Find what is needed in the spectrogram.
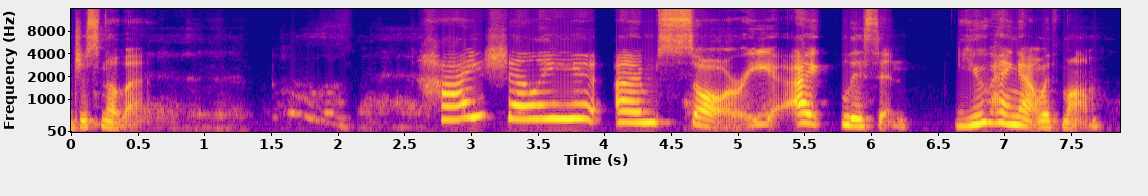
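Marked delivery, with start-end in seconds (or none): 2.6-5.3 high, slow, drawn-out hello; high stretched welcome and apology; sing-song greeting. Real, not acted. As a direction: coo the name with delight. Greeting a viewer in chat.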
